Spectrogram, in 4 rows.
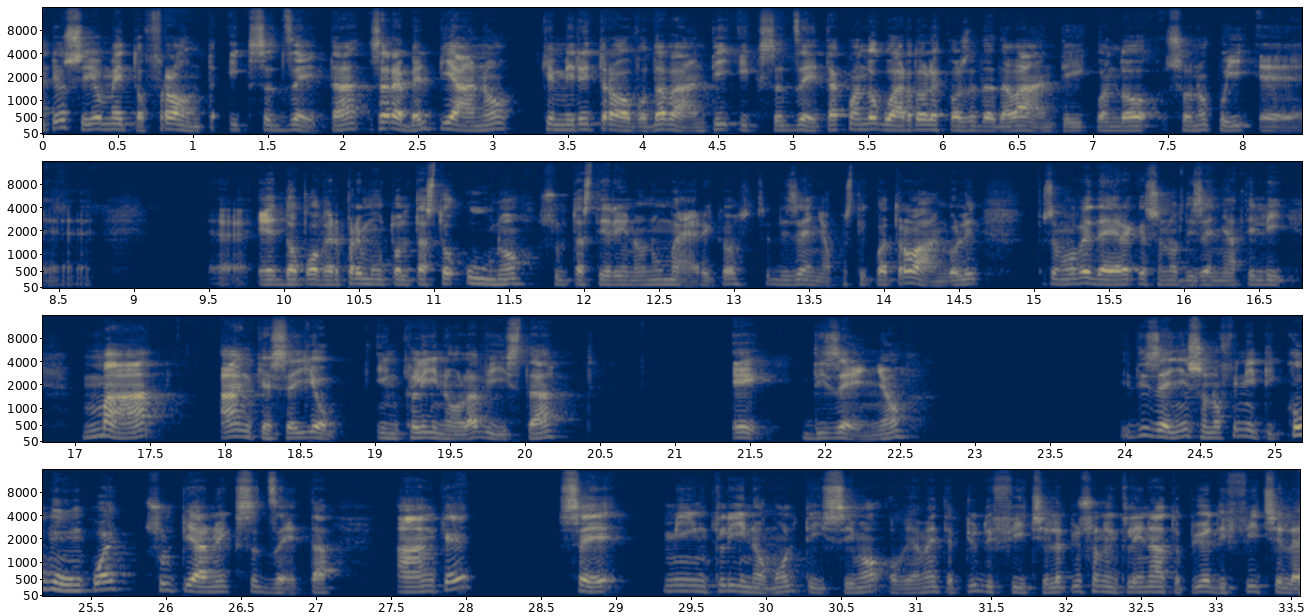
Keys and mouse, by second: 1.4 middle click, 2.3 KP_1, 8.3-9.3 drag, 9.8 click, 11.4 click, 12.8 click, 14.0-15.5 middle drag, 16.1 ctrl+middle click, 16.6-18.1 middle drag, 18.6 ctrl+middle click, 19.0 middle click, 19.5 shift+middle click, 19.9 ctrl+shift+middle click, 20.8-21.9 drag, 22.4-23.5 drag, 23.8-25.8 middle drag, 26.6 middle click, 27.8-29.4 drag, 30.0-31.4 drag, 31.6-33.5 middle drag.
